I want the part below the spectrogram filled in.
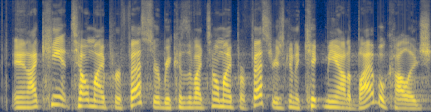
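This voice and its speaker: A man's bright, sharp voice with an American accent, very fast pace and lively intonation. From US Midwest, Indiana. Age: 50s. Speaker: pastor. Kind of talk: sermon. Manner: halting.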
